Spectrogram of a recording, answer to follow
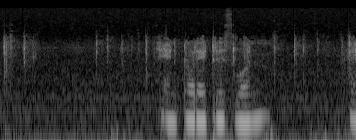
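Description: Computer keyboard typing: quick, irregular keystroke clicks as text is entered into a form. A voice speaks briefly and more loudly from about halfway through.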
